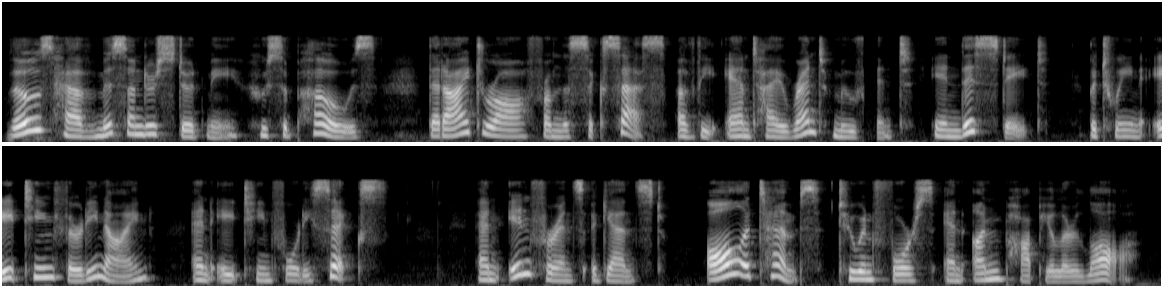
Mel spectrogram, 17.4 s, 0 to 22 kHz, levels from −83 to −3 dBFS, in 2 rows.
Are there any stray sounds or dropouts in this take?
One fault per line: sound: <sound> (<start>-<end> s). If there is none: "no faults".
sound: dropout (6.5-6.6 s)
